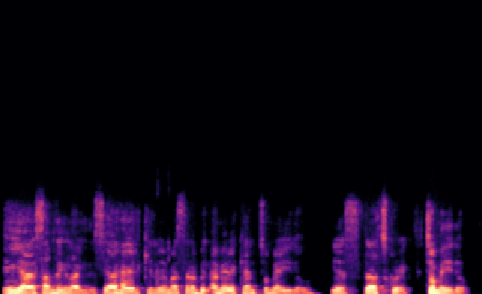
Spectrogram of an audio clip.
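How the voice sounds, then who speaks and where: A man's voice: sits high, very animated, fast, dark tone. Man teaching English on a dull online call. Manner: mixes English and Arabic, frequent "okay?" checks. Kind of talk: online class explanation.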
